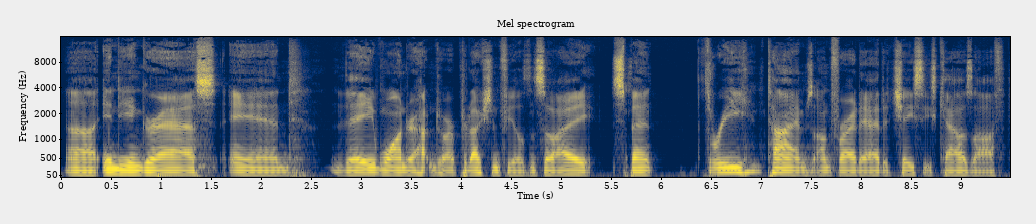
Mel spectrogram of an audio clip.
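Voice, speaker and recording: A man hosting a casual podcast, his voice hoarse and worn, chatting and telling stories in quick bursts. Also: deep voice, dark tone, no echo, clean studio sound. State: hoarse from shouting. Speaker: podcast host.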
